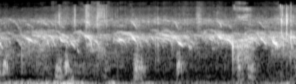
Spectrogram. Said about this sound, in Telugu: మన దగ్గర కడక్నాథ కోళ్ళు ఉన్నాయి, గిరిజా కోళ్ళు ఉన్నాయి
